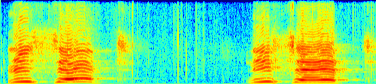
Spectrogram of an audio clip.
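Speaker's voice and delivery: high, loud call for the maid. Acted. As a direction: call her in from the next room. Calling maid from another room.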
